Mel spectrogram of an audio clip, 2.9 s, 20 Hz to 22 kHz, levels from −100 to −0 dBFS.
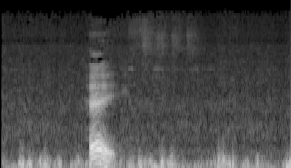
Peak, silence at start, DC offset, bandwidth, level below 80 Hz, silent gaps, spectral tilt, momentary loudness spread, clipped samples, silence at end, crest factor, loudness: -4 dBFS; 0.05 s; under 0.1%; 14.5 kHz; -40 dBFS; none; -7.5 dB/octave; 22 LU; under 0.1%; 0 s; 20 dB; -24 LUFS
